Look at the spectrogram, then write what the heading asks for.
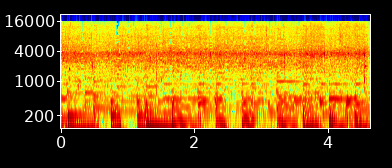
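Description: Bacon and diced vegetables sizzling on a hot griddle in butter, with a spatula stirring and scraping through them. The hiss is steady throughout.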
